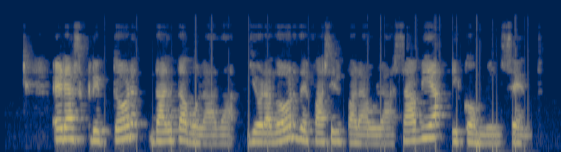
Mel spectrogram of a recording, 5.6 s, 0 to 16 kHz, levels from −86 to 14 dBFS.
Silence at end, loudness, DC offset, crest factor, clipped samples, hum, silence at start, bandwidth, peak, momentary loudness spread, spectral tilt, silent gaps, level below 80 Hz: 0.3 s; -17 LUFS; under 0.1%; 16 dB; under 0.1%; none; 0.25 s; 10.5 kHz; -2 dBFS; 9 LU; -5 dB/octave; none; -54 dBFS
